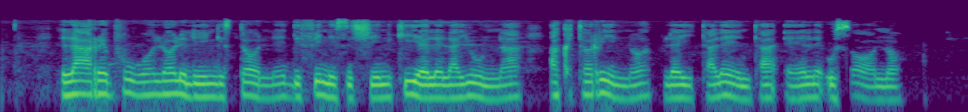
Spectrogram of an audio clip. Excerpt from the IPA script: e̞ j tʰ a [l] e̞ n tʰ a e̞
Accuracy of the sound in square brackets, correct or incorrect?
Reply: correct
